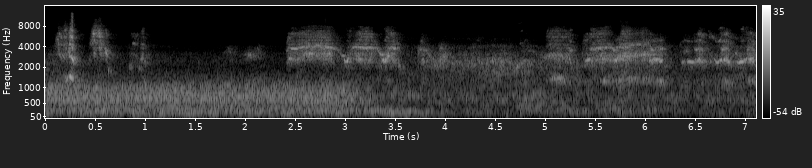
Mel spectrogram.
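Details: Peregrine falcons at their nest at 367 Collins, Melbourne, Australia, on 13 November 2022: harsh, harmonic squealing calls in bursts near the start, then a run of repeated calls from the third second on, over steady city hum.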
